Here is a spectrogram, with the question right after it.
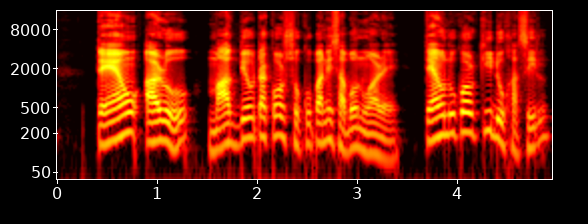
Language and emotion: Assamese, neutral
